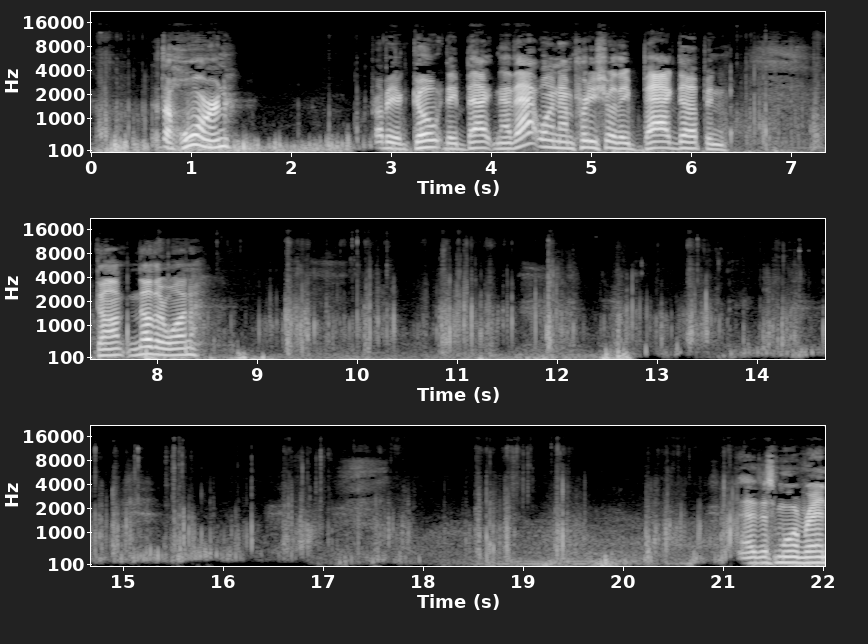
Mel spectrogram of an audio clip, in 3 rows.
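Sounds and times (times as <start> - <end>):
footsteps crunching on gravel: 0.0 - 0.6, 6.2 - 22.0.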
